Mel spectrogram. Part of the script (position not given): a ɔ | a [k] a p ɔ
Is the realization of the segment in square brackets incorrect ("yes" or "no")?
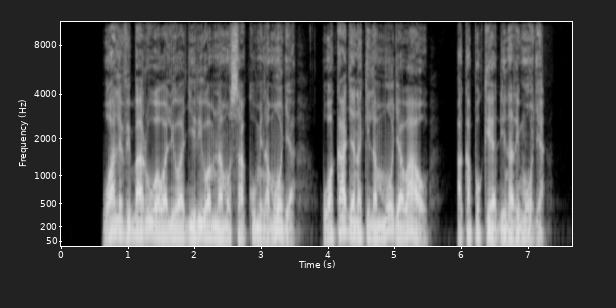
no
